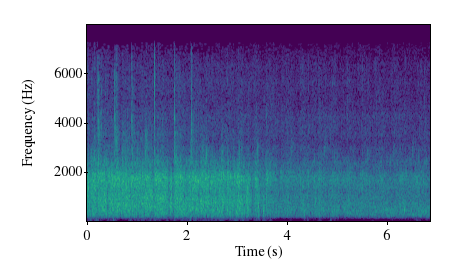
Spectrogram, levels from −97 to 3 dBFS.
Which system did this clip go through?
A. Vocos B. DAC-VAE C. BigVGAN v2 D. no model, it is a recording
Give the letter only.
D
